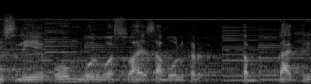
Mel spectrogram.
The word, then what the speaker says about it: भूर्भुवः स्वः: विसर्ग को र हो करके और फिर वो र ऊपर चला जाता है तो भूर्भुवः स्वः ऐसा उच्चारण होता है।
